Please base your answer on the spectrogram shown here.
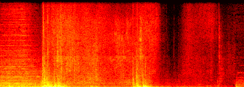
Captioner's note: Sad Dakota Johnson noises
